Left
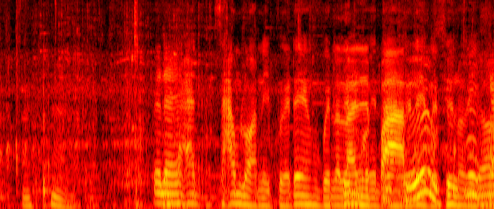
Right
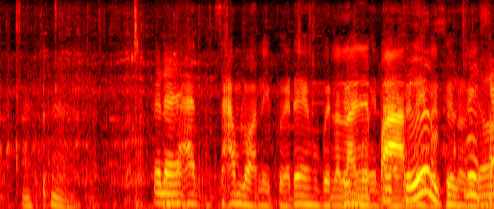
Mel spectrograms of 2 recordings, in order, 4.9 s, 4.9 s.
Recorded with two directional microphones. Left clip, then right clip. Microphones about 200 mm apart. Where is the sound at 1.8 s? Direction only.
55° left (ahead or behind).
